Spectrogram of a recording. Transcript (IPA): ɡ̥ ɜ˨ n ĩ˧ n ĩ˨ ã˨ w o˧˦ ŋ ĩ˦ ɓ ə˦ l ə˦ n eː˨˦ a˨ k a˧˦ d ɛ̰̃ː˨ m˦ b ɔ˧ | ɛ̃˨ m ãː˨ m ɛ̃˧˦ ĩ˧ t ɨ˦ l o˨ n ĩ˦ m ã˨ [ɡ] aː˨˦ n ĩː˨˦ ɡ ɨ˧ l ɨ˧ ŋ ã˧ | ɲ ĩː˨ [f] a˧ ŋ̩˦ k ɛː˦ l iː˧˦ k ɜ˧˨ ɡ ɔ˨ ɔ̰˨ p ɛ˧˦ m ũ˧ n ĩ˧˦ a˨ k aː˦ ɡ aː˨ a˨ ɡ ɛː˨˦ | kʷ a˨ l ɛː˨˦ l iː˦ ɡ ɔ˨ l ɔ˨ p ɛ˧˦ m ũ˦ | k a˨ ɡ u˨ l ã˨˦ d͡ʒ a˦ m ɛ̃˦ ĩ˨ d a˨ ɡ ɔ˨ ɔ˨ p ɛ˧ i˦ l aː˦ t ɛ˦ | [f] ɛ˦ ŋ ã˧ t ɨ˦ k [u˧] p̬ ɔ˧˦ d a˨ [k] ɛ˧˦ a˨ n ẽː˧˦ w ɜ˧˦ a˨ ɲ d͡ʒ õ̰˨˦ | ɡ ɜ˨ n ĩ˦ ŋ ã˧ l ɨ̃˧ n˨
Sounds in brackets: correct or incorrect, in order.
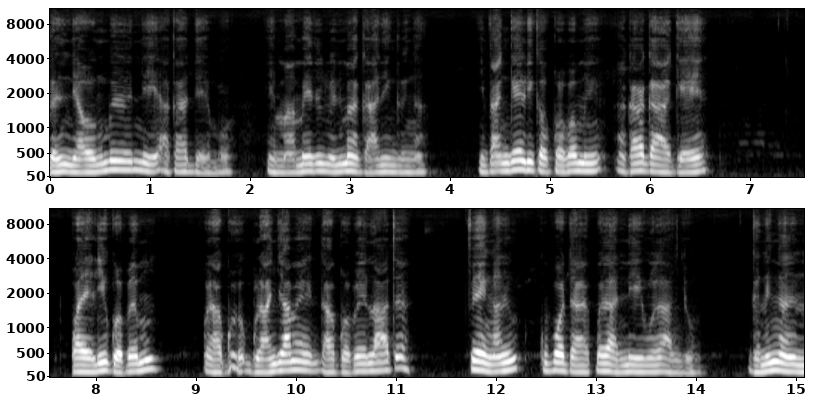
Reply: correct, correct, correct, correct, incorrect

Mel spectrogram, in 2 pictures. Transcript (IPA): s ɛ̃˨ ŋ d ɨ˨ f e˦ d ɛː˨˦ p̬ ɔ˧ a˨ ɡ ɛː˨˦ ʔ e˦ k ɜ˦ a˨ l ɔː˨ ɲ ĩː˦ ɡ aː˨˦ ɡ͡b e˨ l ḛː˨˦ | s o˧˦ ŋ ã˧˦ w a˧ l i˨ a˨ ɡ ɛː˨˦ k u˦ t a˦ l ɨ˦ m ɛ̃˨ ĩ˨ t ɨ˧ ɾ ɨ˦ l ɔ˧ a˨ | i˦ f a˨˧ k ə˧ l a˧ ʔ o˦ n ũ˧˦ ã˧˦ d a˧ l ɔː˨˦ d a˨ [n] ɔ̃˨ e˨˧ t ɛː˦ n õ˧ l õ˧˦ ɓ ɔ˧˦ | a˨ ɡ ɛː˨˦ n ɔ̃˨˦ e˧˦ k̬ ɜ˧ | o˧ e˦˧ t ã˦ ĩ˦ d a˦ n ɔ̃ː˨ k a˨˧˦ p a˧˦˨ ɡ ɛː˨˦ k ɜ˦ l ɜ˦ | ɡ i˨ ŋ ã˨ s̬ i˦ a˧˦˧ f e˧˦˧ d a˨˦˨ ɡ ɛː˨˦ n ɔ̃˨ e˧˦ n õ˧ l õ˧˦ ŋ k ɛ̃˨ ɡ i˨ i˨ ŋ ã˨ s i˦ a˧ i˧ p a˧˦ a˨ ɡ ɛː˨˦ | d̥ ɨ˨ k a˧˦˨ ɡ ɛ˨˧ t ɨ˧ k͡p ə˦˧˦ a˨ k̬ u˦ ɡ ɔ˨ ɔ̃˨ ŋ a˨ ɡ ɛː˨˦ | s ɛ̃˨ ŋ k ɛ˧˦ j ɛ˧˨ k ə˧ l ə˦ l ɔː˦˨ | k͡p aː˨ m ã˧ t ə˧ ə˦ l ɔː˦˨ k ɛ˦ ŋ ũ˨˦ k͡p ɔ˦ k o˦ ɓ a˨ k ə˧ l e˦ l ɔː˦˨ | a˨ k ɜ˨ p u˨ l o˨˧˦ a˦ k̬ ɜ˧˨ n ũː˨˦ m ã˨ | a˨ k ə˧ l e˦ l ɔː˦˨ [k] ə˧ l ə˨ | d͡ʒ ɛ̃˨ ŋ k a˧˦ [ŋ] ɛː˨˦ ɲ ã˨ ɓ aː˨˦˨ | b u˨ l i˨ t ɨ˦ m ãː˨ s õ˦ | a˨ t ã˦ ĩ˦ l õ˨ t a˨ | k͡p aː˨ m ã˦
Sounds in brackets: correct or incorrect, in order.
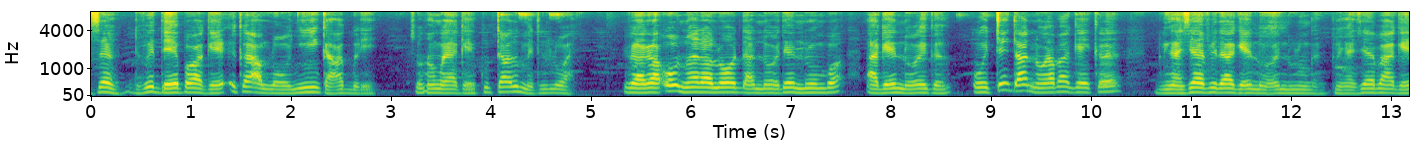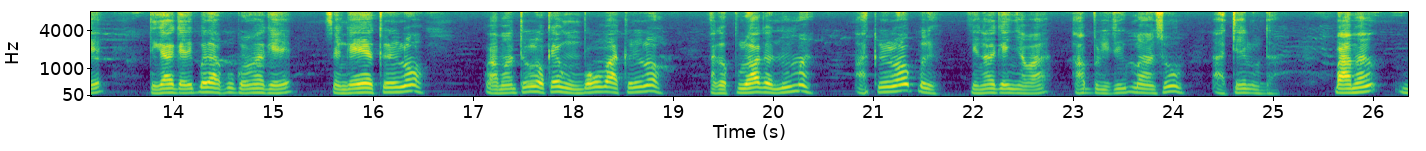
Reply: correct, incorrect, incorrect

